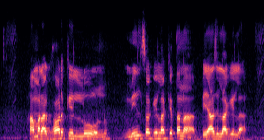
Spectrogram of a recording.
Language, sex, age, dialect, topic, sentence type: Bhojpuri, male, 60-100, Northern, banking, question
